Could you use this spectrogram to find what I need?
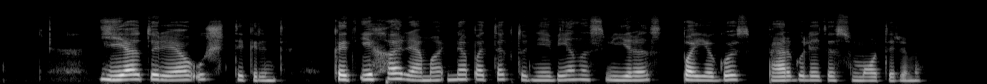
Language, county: Lithuanian, Kaunas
